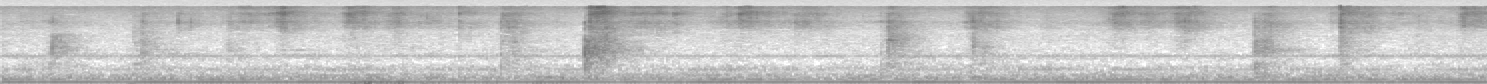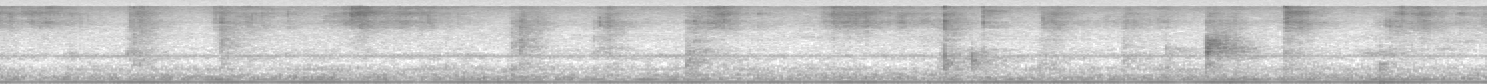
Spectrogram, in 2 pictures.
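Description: Tarot cards being handled and shuffled: faint scattered clicks and rustles over a steady low hum.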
